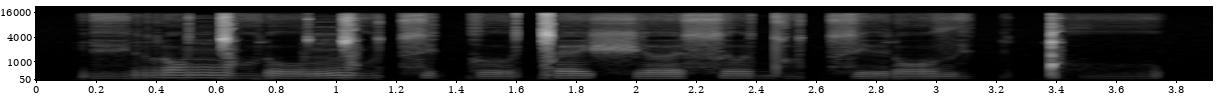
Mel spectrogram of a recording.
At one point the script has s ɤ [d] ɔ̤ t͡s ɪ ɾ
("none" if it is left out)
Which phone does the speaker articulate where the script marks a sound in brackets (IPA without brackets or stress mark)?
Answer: d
